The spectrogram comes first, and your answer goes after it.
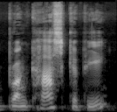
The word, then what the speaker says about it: bronchoscopy: And if they were doing this, now note the pronunciation, as you've seen previously, if they're using a bronchoscope, they are engaged in the act of bronchoscopy.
